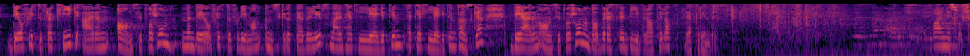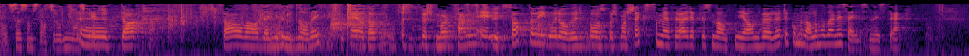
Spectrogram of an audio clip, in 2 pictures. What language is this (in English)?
Norwegian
